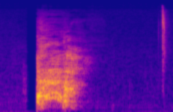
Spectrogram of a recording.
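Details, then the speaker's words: A man coughs directly into an unmuted microphone during a live broadcast, then apologizes: cough. "I hit the browser and left the mic unmuted and coughed directly into the into the mic"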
